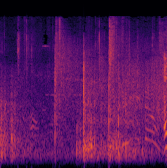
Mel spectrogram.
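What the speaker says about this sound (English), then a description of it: "Fireworks." Fourth of July fireworks pop and crackle in a few sharp, moderately distant bursts, with excited voices and whistling sounds between them.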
